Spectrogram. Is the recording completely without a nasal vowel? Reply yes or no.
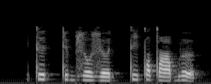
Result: yes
